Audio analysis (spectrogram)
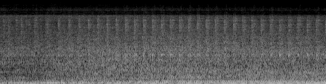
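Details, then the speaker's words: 1938 Chrysler Imperial, start after getting plenty of fuel to it: steady, even, low idle with a smooth beat and no misses or knocks. The old engine is running cleanly again. "Just needed to have faith. Just need a lot of fuel. That is magical. What a nice old car."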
